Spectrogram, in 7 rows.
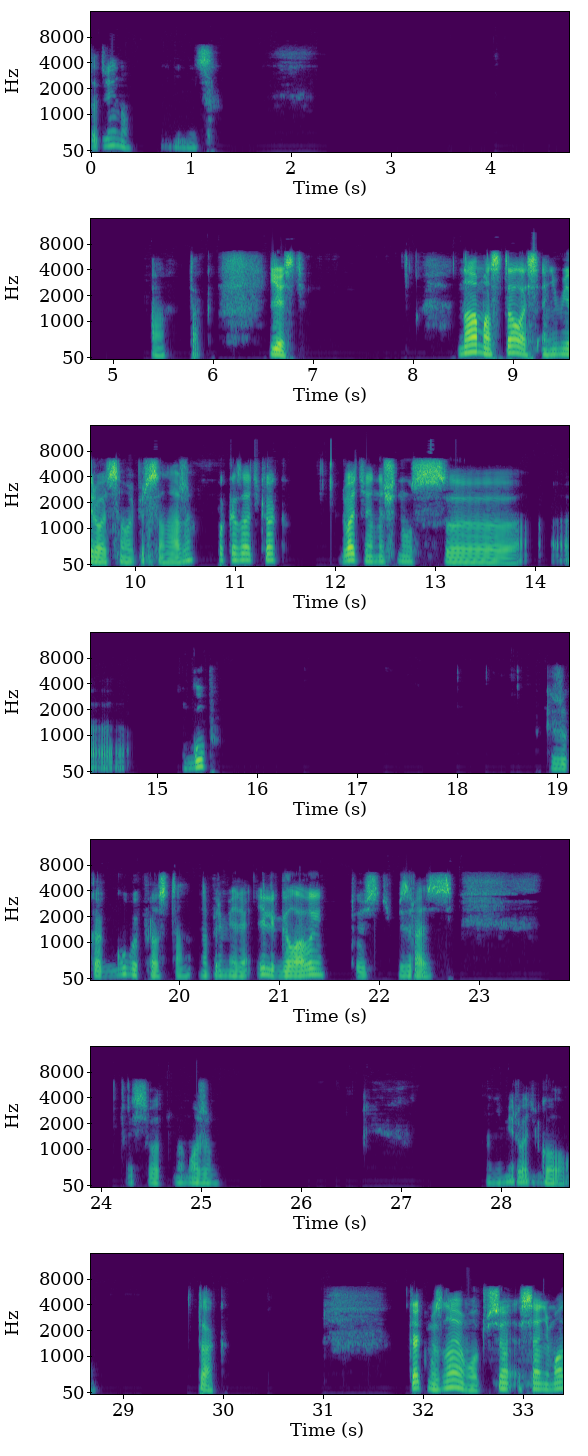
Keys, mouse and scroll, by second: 0.2 KP_1, 5.2 ctrl+alt+a, 23.4 right click, 28.0-31.4 drag, 32.5-33.4 drag.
